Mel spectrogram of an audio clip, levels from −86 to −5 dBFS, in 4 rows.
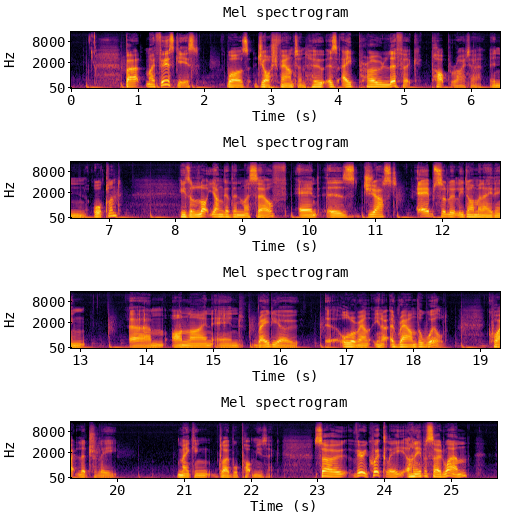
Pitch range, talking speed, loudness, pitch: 95-125 Hz, 115 wpm, -19 LUFS, 110 Hz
